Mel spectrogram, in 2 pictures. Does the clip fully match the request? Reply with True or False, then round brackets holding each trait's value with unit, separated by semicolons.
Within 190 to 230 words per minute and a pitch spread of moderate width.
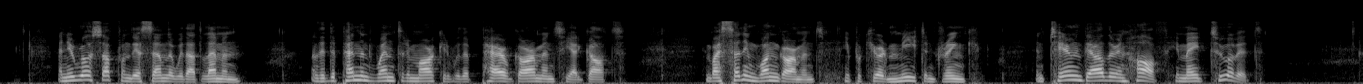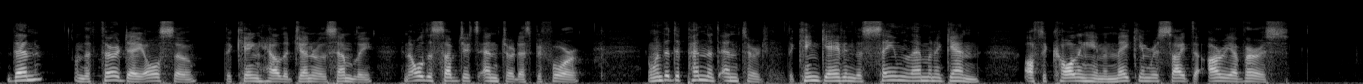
True (200 wpm; 4.2 semitones)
